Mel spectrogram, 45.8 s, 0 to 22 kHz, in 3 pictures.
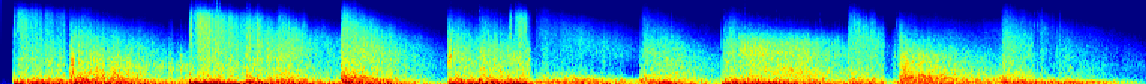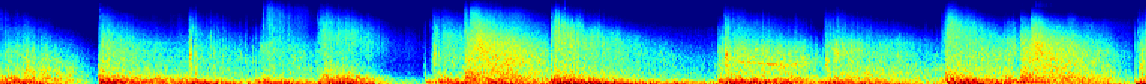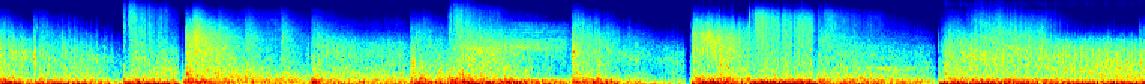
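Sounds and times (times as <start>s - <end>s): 
large weapon explosions: 0.0s - 45.8s.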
